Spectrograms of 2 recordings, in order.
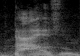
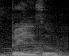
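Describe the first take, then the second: First: The word is pronounced in an exaggerated way. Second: The word is pronounced in a plain way. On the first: This is how someone else says it. The speaker calls it wrong. "I know she said basil" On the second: This is the dictionary pronunciation. The speaker calls it right. "but it's basil"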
